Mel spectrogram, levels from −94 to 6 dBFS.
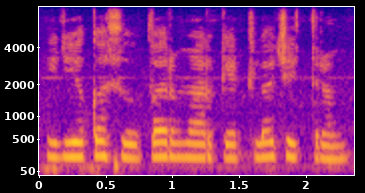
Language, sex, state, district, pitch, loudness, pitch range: Telugu, female, Telangana, Hyderabad, 220 Hz, -15 LUFS, 205-225 Hz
